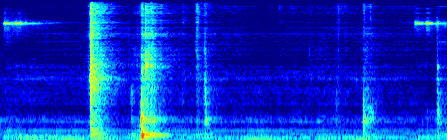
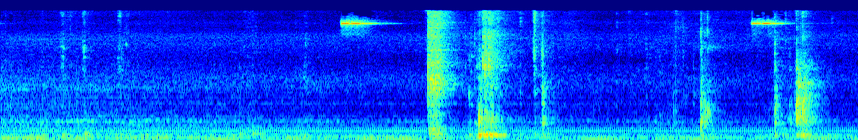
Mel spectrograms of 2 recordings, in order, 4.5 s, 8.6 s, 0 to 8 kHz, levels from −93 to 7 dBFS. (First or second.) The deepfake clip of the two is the first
